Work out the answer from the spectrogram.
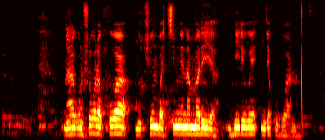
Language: Kinyarwanda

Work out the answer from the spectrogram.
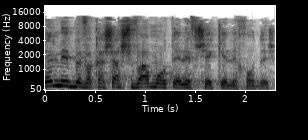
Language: Hebrew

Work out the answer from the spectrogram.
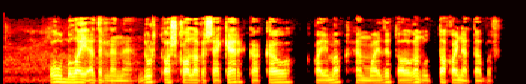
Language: Bashkir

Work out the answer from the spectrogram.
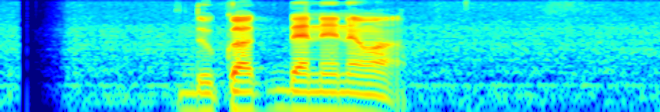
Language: Sinhala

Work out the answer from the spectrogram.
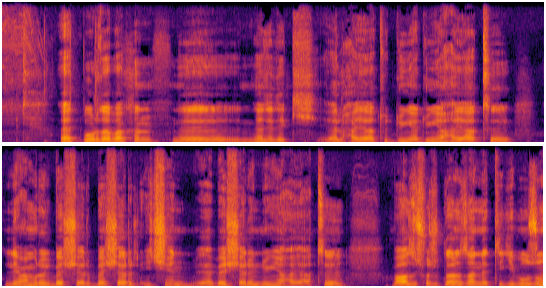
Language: Turkish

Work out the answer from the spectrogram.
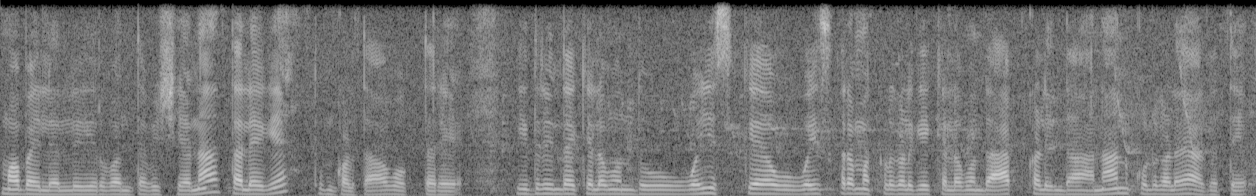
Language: Kannada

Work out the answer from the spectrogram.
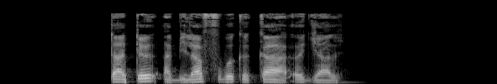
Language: Bulu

